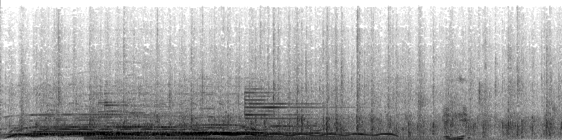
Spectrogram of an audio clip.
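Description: A live audience applauds and cheers loudly for several seconds, with dense clapping, sharp whistles and sustained, warbling horn-like tones rising above the crowd noise before fading slightly.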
